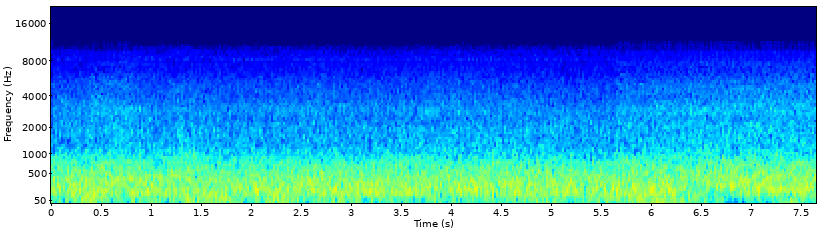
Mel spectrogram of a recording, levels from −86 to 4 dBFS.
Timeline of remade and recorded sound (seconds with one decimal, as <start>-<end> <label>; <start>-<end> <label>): 0.0-0.6 recorded; 0.6-1.6 remade; 1.6-6.4 recorded; 6.4-7.1 remade; 7.1-7.7 recorded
